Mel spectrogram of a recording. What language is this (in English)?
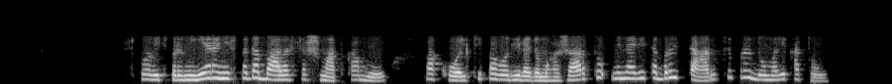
Belarusian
